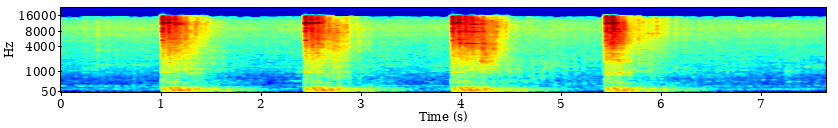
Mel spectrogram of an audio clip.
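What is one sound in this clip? A rifle fires several shots, each with a booming echo.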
